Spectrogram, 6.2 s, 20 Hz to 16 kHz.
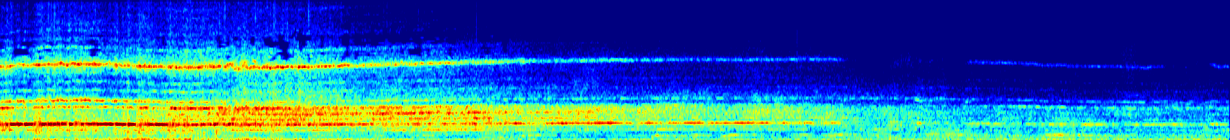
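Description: Audi S1 Hoonitron's electric drivetrain giving a high whine under acceleration, its pitch having just risen and now holding nearly steady, fading as the car pulls away.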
